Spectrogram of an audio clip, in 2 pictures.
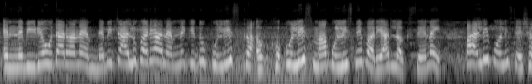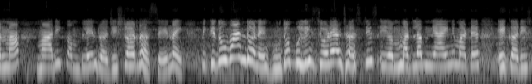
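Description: A woman giving a steady first-person account of an incident, quoting what was said to her. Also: very high-pitched. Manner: steady retelling, quotes dialogue. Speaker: complainant giving a statement. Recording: tinny phone-like audio with faint noise.

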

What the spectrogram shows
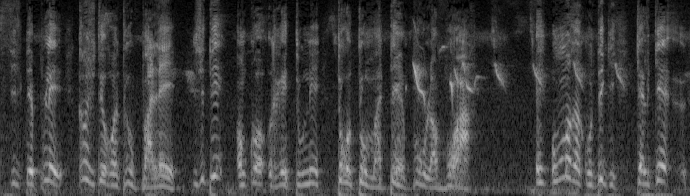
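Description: A man's voice: high-pitched, creaky, a bit bright, slight background noise, exaggerated voice. An actor voicing a young disguised king in a French film dub, hesitant and defensive, repeating himself.

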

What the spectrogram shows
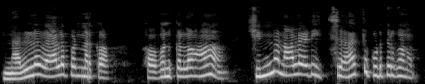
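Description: A woman's voice: very high-pitched, lively intonation, normal speed, a bit bright, no echo. A woman voicing a loyal younger sister comforting her sibling, with a Kanyakumari Tamil accent. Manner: pleading, comforting.

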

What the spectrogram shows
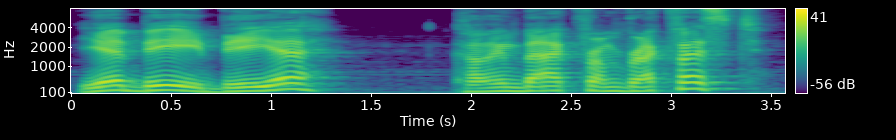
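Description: A man's voice: a little high, lively intonation, slow, pitched above the performer's own voice. A man voicing an odd, cryptic, ragged old male sailor in an audiobook, with an insinuating, sing-song and wandering manner. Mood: cryptic, wheedling. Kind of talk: audiobook character voice.

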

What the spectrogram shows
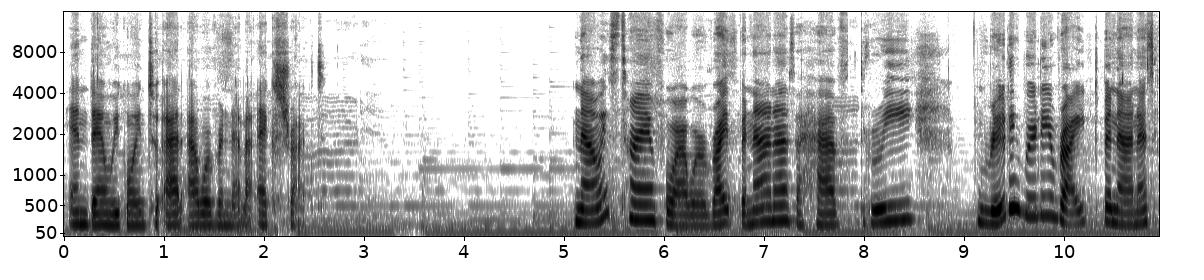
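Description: A woman narrating her home decorating and baking in a gentle, enthusiastic voice-over, walking through each step. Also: medium pitch. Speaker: home and cooking vlogger.

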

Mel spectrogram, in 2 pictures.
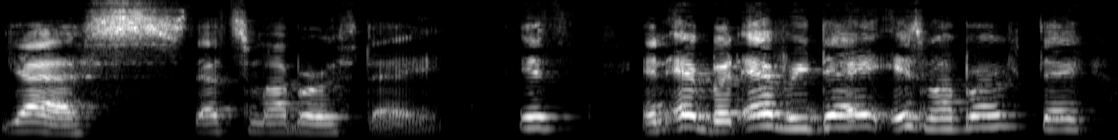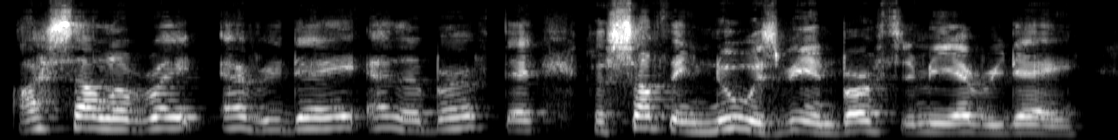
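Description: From a small room in her house, a woman in her eighties, aged 82, hosts a relaxed phone livestream held at arm's length, mixing greetings to viewers with shouts of praise and thanks to God. She speaks unhurriedly in a darkish, mid-range voice, and the sound is lo-fi.

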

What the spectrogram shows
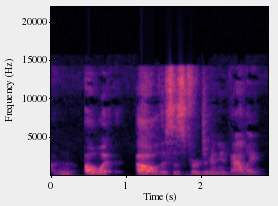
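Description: A woman's voice: low voice, wildly swooping pitch, normal speed. A woman from Northern Virginia co-hosting a casual live stream, reading listings in an easygoing way with small chuckles. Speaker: co-host. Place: local speed shop, indoors. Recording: echoey room, far from mic.

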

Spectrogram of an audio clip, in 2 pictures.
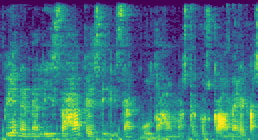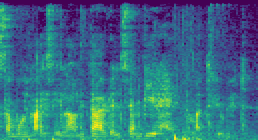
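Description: Woman reader, whispered storybook narration, very low gravelly voice, faint hiss. Casting note. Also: flat delivery. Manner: soft unvoiced whisper. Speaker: audiobook reader.

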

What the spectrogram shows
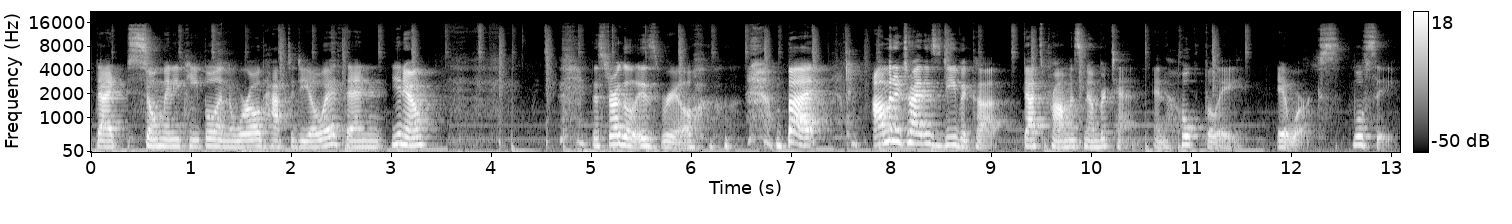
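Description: A woman's voice: medium pitch, measured pace, sharp tone, soft background music. A woman hosting her own channel, casually and playfully answering viewer comments and laughing often. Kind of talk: casual chat to camera. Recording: echoey room.

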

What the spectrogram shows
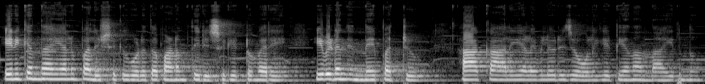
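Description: A woman narrator voicing a hopeful, quietly scheming young woman who talks in a soft, persuasive way. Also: mid-range voice, little pitch movement, brisk, lightly acted. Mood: coaxing. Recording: echoey room reverb, soft music.

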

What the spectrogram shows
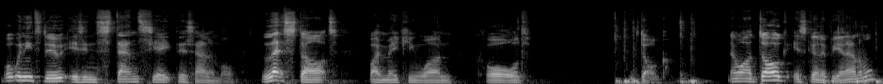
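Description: A man's voice: lowish voice, big pitch swings, normal speed, slight background noise. A man teaching a coding lesson in a chatty way, explaining with playful asides. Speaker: programming teacher.

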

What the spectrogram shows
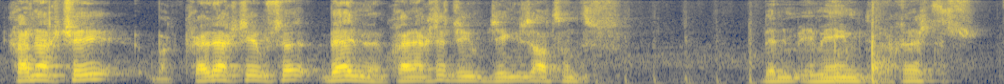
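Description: A man's voice: medium pitch, quick pace, noisy background. A man in an impassioned monologue to his viewers, emphatic and urgent, repeating phrases and pleading with listeners. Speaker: channel host presenting his history book.

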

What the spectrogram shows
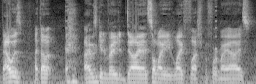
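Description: A man's voice: mid-range voice, flat delivery, moderate pace, a little hiss or hum. A man giving horror game commentary who swears and talks to the monsters. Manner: jumpy, swears and yelps at scares. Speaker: gaming YouTuber.

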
